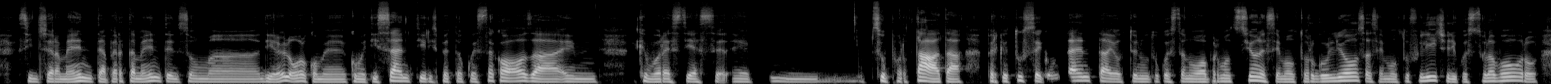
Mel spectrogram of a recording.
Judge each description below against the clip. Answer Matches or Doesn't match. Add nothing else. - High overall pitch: Doesn't match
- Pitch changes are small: Doesn't match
